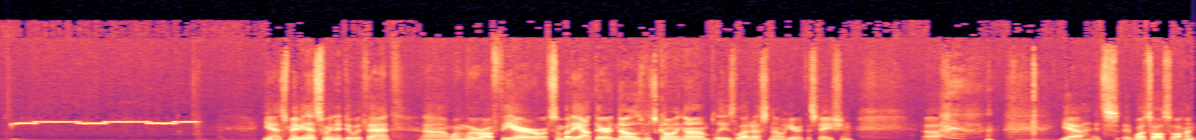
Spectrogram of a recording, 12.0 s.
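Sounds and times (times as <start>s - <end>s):
electronic alarm in a radio studio: 0.0s - 2.1s
speech: 2.7s - 11.9s.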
